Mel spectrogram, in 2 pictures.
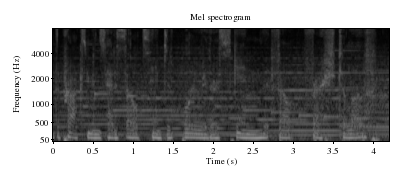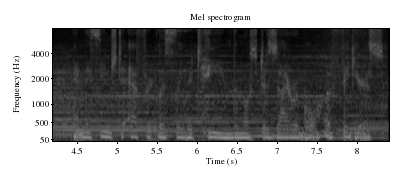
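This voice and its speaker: A man reading first-person sci-fi narration in a brooding, hard-boiled manner. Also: fairly low pitch. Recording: loud music under the voice.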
